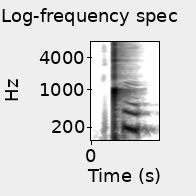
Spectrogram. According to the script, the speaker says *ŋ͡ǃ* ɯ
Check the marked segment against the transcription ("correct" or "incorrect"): incorrect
